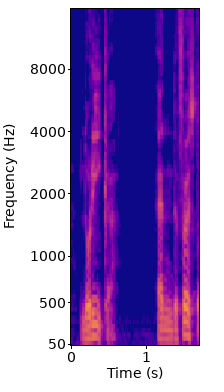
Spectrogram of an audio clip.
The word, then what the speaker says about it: Lorica: Just like Romanum, the O is long, or Lorica, the O and the E are both long. As an Italian, I would say Lorica.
